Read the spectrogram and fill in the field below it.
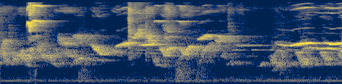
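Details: Song of an albino white-rumped shama, a kept bird in Purwokerto: a continuous run of rich whistles sliding up and down, mixed with harsh buzzy notes and high squeaks, with a low electrical hum beneath.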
